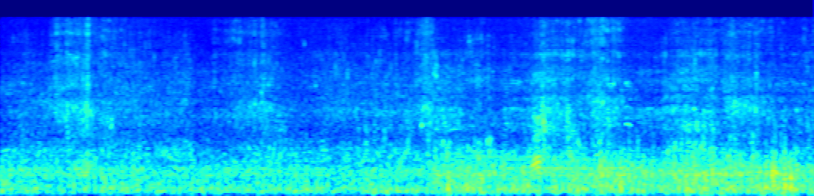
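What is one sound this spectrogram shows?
Wind blows steadily across the open water.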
